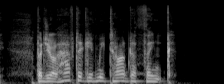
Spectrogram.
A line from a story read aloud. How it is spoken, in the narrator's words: said Rincewind irritably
